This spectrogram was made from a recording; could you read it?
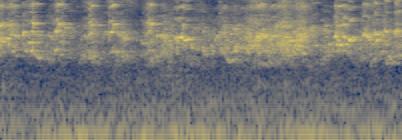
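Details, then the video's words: Short burst of morning chatter from caged lovebirds: shrill, closely packed high squeaks and chirps from several birds, rising and falling in loudness. "Morning Lovebirds Cage Moments | Natural ChirpingSounds"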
